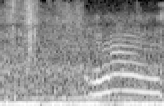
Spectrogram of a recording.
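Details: A pet cat at home growling at its owner, giving a drawn-out whining meow that rises and then slowly falls, over a steady low hum.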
